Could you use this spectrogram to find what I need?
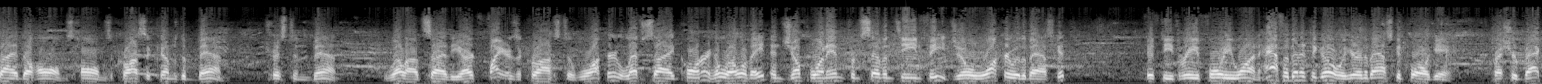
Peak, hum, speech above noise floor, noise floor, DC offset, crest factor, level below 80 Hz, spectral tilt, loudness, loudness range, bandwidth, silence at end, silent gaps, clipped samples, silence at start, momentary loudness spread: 0 dBFS; none; 20 dB; -29 dBFS; under 0.1%; 10 dB; -44 dBFS; -3 dB/octave; -9 LUFS; 3 LU; 15.5 kHz; 0 s; none; under 0.1%; 0 s; 8 LU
